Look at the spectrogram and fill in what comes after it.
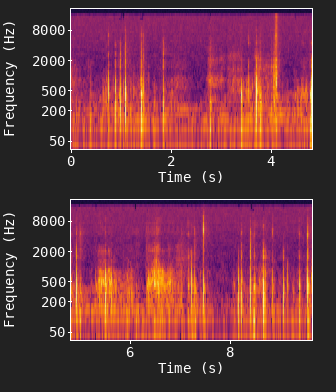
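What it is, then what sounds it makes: Wooden paddle hairbrush. A wooden paddle hairbrush lies on a blanket while fingernails scratch and tap its solid wooden back and handle. The sound is a quiet, irregular run of short, dry wooden taps and clicks, mixed with soft scratchy rubbing. Each tap stops almost at once, with a woody mid-low tone.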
